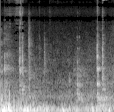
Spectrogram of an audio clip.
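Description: A few light, scattered ticks and clicks from an engine hoist as it slowly lets a truck cab down onto a wooden cart, over a low rumble.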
